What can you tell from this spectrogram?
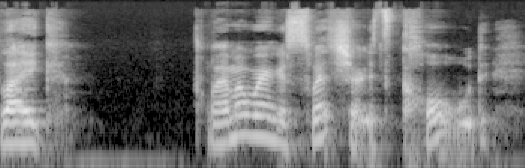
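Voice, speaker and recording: The speaker uses ordinary pitch variation. The pace is moderate. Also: woman. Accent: American. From Southern United States. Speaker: comedian. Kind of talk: casual storytelling to camera. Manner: upbeat, high-energy.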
